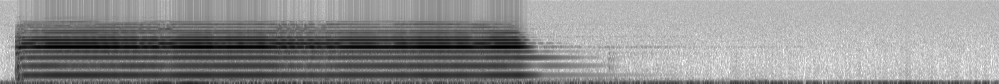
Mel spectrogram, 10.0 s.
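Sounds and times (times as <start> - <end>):
violin arco on A string: 0.2 - 5.4.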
